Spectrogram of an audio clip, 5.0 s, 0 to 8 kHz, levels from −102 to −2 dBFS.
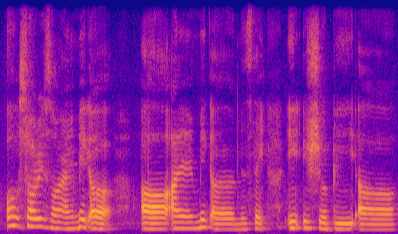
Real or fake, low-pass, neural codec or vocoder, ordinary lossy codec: real; none; none; none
